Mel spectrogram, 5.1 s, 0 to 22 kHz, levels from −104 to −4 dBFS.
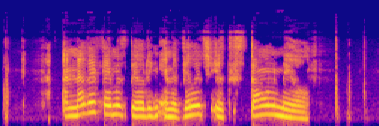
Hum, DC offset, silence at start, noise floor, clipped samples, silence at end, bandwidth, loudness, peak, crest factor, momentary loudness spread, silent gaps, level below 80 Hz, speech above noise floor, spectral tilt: none; under 0.1%; 0.05 s; -36 dBFS; under 0.1%; 0.55 s; 9.4 kHz; -13 LUFS; 0 dBFS; 12 dB; 22 LU; none; -56 dBFS; 24 dB; -5 dB/octave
